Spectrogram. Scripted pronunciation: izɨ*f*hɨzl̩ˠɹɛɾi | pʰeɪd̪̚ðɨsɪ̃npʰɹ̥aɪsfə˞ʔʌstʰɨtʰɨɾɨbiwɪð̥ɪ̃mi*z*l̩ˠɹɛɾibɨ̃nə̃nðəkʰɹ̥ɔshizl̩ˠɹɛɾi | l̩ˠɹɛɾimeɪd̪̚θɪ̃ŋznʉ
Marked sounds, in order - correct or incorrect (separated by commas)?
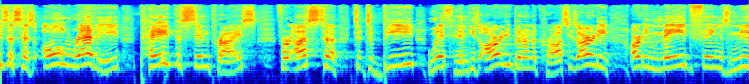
incorrect, correct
